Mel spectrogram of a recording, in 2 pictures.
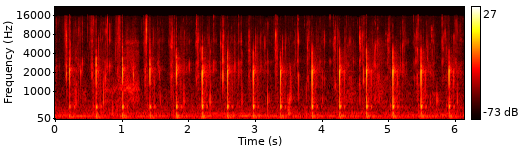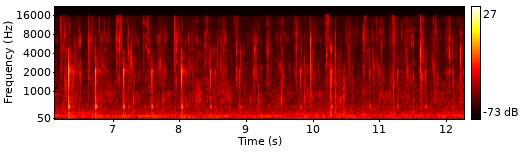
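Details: Pepe, a pet dog, eating peanut butter indoors in a small room: close, rhythmic wet licking and smacking clicks, about two and a half per second, steady throughout with a low hum beneath.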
